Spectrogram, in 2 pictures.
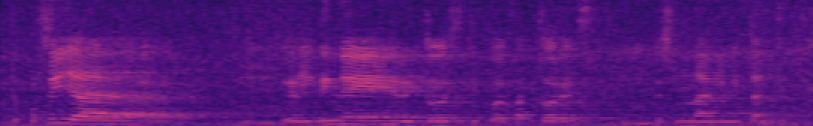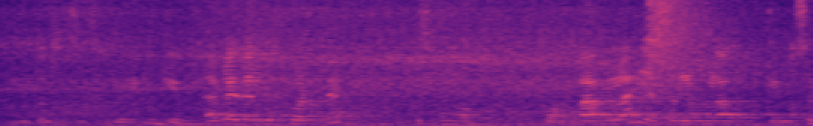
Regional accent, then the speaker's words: Mexico; todo eso está pasando en mi país, porque era un documental de México.

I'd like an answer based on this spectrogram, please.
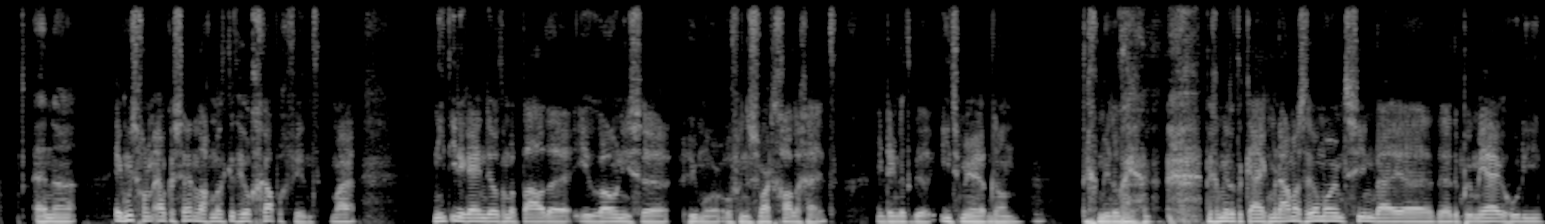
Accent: Amsterdam, North Holland, Netherlands; Ik ben in Nieuw-Sloten opgegroeid bij Amsterdam-Osdorp. Op de grens

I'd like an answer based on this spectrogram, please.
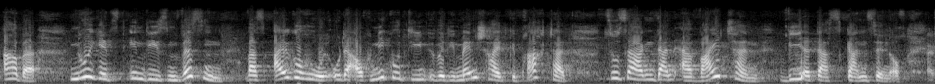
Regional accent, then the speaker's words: Bavaria, Germany; ich bin eine Fränkin. Ich trinke auch sehr gern einen Schoppenwein.

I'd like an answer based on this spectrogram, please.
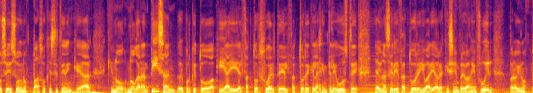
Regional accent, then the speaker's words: Puerto Rico; Yo soy puertorriqueño.

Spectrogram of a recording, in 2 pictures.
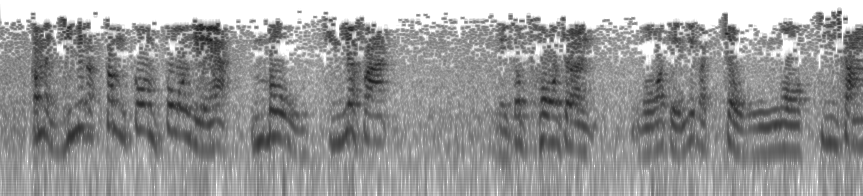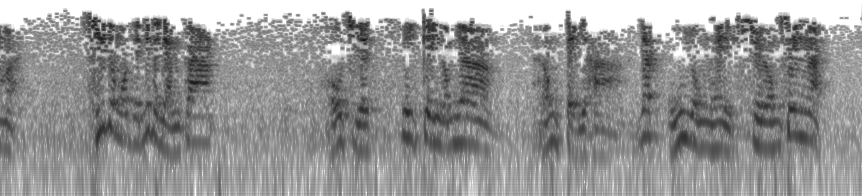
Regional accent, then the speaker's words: China; 好似我哋中国人读古文，咁啊读四书、读五经啊

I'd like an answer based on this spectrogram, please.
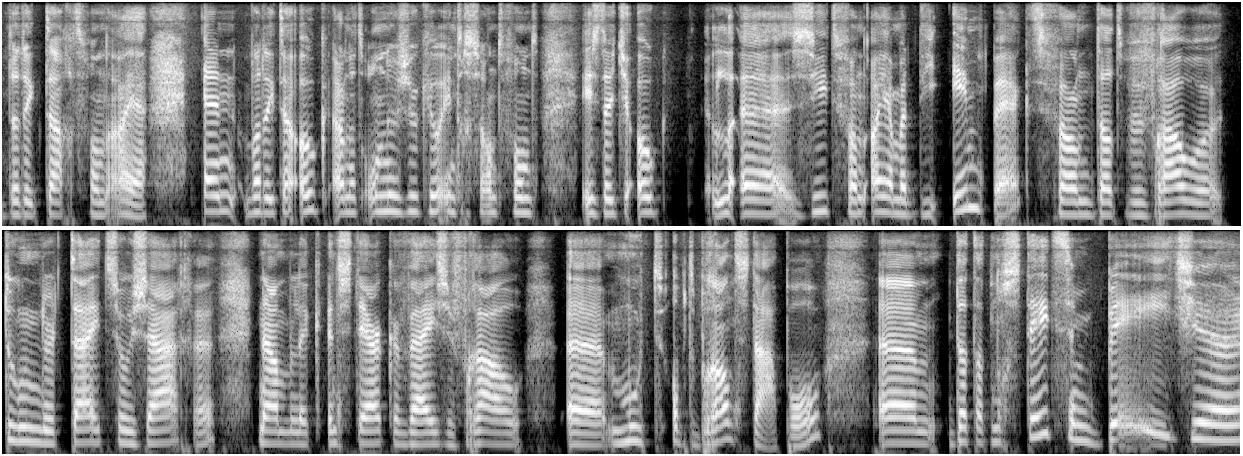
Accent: Roermond, Limburg, Netherlands; En in Roermond specifiek, waar ik vandaan kom...

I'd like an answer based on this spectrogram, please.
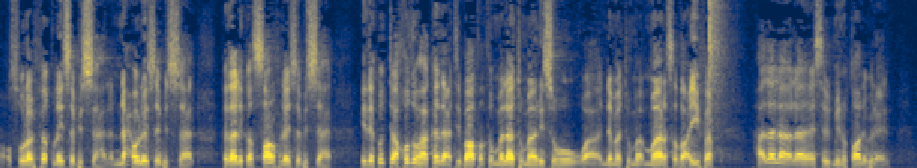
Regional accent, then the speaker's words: Saudi Arabia; يعني انا قادم من السعوديه

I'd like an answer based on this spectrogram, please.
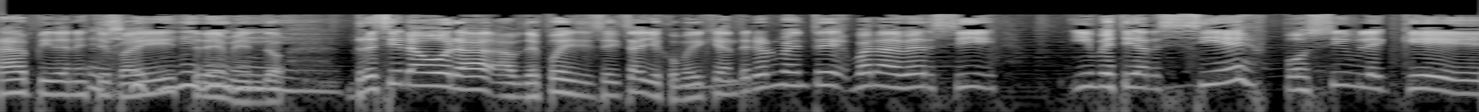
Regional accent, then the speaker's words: Argentina; Yo soy argentino.

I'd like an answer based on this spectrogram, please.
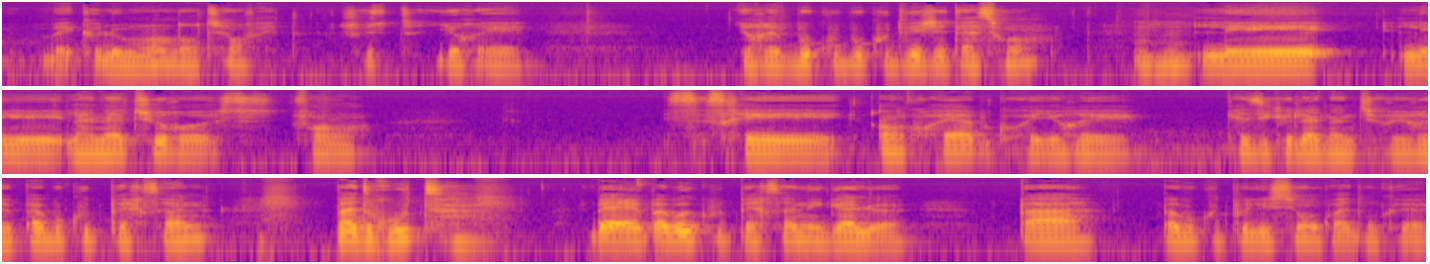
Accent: Belgium; j'ai 13 ans, je suis originaire de Belgique, voilà.

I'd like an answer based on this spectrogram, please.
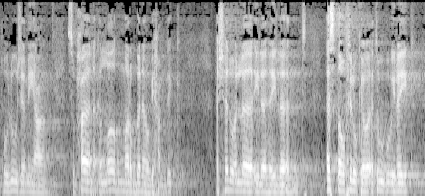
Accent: Egypt; سلم لنا بلدنا مصر. اللهم أمنا في بلدنا مصر، اللهم اجعلها بلد رخاء

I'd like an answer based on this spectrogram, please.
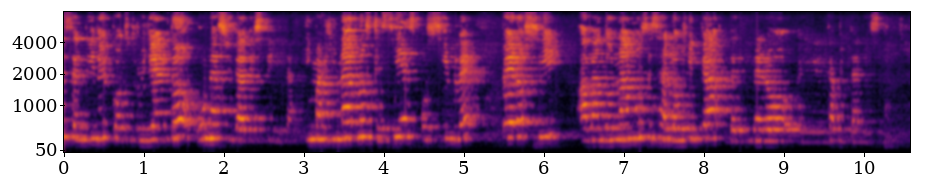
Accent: Mexico City, Mexico; vengo de la Ciudad de México

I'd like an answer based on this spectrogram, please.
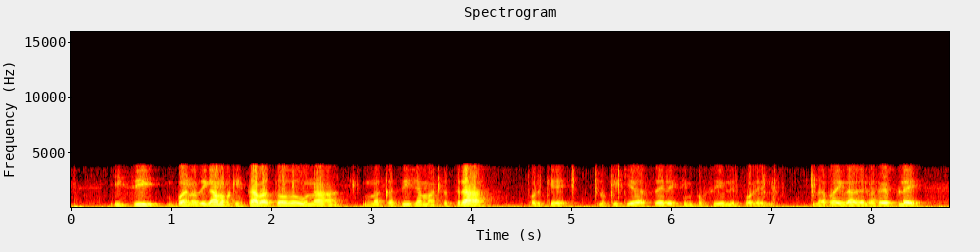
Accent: Uruguay; Sí, soy uruguayo, ¿no?

